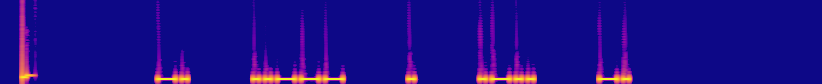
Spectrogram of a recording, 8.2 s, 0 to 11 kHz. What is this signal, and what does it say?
Morse code, heard as a keyed tone, about 20 wpm, spaced as for 10 wpm, 700 Hz. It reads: N2ELN
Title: 109 Lesson 18g - Letter m - Call Signs 20wpm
